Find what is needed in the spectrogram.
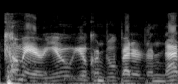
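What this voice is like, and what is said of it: Gruff lumberjack-like character voice. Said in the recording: “he kind of speaks like a lumberjack or something ... That's a very good impression, actually.”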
